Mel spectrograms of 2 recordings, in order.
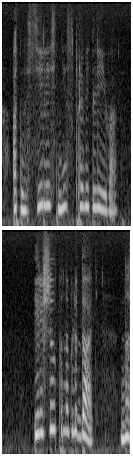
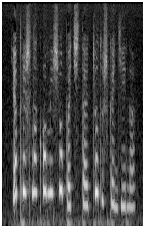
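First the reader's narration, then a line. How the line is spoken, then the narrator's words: Sweet, gentle little girl. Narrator (Russian): сказала маленькая девочка своим приятным нежным голосом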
